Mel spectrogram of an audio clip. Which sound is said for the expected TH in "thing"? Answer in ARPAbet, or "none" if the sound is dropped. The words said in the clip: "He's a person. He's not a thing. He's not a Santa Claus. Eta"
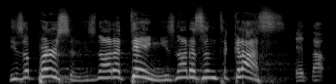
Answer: T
